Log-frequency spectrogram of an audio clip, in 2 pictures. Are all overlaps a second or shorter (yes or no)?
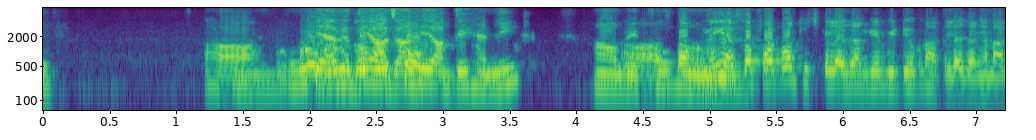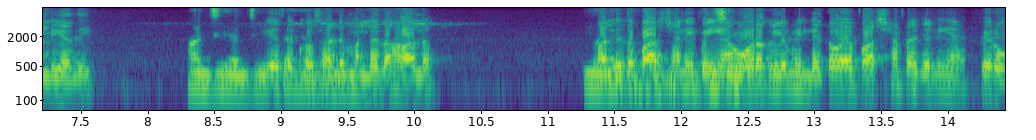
no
